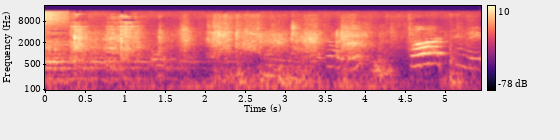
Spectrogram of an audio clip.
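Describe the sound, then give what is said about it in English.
Children chatter and play, their overlapping voices continuous throughout, with a higher-pitched shout rising near the end and faint clinks of dishes in the background. “well, there were some kids at the end of that.”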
